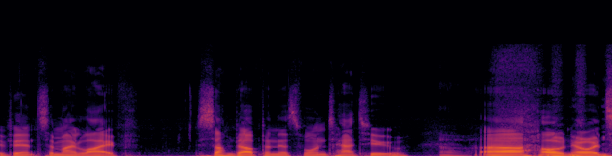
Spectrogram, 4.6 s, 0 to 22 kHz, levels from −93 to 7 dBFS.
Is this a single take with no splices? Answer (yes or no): yes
